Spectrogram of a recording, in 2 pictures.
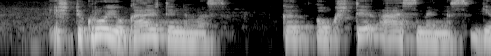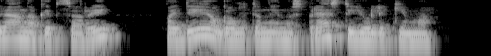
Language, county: Lithuanian, Panevėžys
